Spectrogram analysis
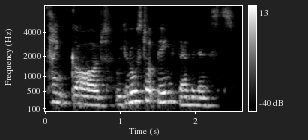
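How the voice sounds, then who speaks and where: A woman reading a sardonic, sharp-tongued new journalist in an amateur script read. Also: mid-range voice, a little slow, lightly acted.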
